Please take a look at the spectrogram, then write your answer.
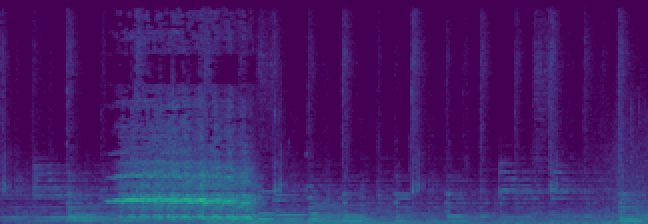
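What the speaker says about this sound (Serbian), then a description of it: "Konj." A farm horse gives one loud, shrill whinny that fades into lower snorting tones, alongside a few light hoof clops.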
